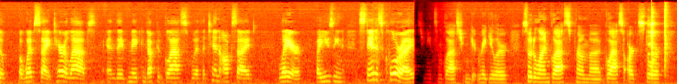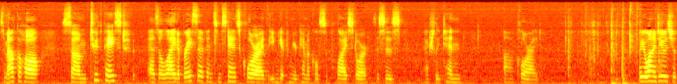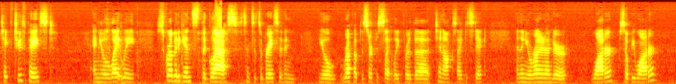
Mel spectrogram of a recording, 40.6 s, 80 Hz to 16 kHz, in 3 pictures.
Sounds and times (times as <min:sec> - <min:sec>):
Speech: 0:00.0 - 0:22.8, 0:23.6 - 0:24.4, 0:26.3 - 0:28.2, 0:28.9 - 0:36.8, 0:37.4 - 0:40.2.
